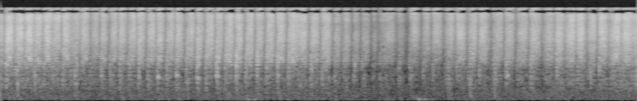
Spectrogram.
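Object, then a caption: Damp woven pile rug scrubbed with a hand brush. A handheld brush scrubs the pile of a small, damp, fringed Persian rug with a faded pattern, lying flat on a tiled floor, in long strokes while a second brush rests on the floor. It makes a fast, steady run of bright, hissy scrubbing strokes with almost no low end, dipping slightly in the middle before picking back up.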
